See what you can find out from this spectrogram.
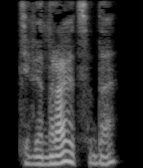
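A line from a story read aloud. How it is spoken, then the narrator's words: Whispered close by. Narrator (Russian): шепнул он, совсем где-то рядом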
